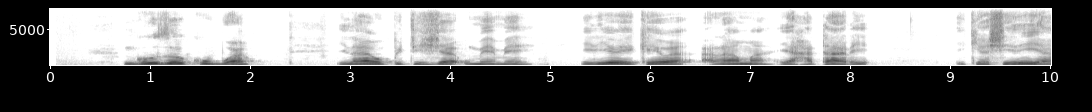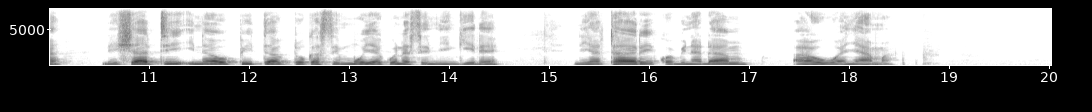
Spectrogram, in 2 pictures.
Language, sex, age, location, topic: Swahili, male, 18-24, Dar es Salaam, government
